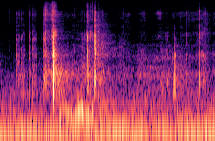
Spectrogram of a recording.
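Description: A safety seal being picked and peeled off the mouth of a spice-rub shaker bottle by hand: three sharp clicks amid soft scraping.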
